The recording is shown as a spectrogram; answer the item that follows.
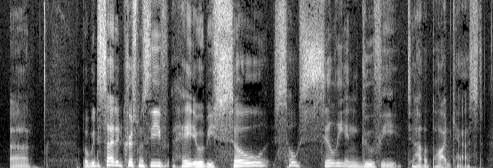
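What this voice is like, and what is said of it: Congested voice, sounds like a cold. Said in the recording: “I do sound like I have a cold right now, because I do have a cold.”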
